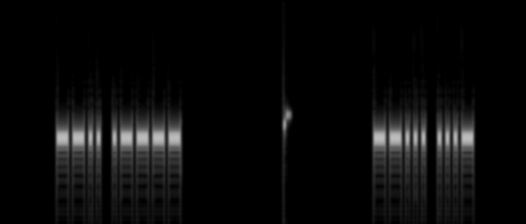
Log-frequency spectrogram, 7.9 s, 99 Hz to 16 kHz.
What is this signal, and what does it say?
Morse code, heard as a keyed tone, about 20 wpm, 700 Hz. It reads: Z1 7V
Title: Single-Letter Single-Number 20wpm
